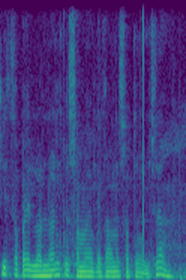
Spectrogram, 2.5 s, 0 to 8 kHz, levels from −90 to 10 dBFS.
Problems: none marked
